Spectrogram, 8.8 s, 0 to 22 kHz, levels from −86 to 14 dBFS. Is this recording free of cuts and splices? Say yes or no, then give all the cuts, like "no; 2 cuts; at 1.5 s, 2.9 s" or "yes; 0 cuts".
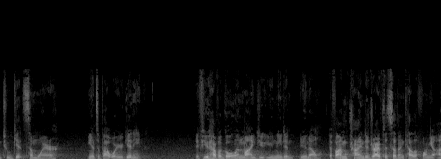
no; 1 cut; at 1.8 s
